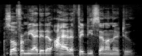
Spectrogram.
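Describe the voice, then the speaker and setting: A man's voice: lowish voice, fairly even intonation, very fast, darkish tone, dry recording, clean studio sound. A young man co-hosting a podcast in casual, profane banter, laid-back and often trailing off. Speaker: podcast co-host.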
